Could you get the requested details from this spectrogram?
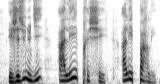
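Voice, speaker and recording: A man with a non-native accent, high-pitched for a man, with very wide pitch swings at a fairly slow pace, on a very clean recording with a silent background and a dry, close sound with no echo. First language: not French (speaking French). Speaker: pastor. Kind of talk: Bible lesson sermon. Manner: halting, frequent repetitions.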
